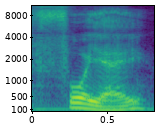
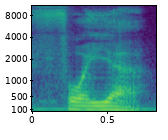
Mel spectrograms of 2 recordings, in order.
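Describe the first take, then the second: First: British pronunciation, ending in an 'ay' sound. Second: American pronunciation, with a different ending sound. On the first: "I'm from the U K, and I, I say this word foyer like that, A at the end" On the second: "in America, they pronounce it differently. They say foyer"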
